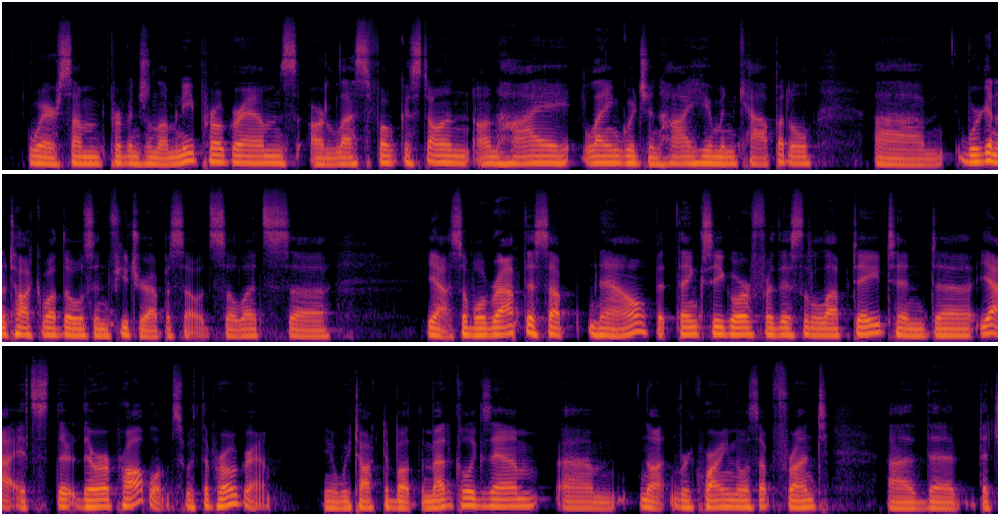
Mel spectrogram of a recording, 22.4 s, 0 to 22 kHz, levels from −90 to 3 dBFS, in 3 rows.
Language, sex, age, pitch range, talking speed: English, male, 30-49, 100-120 Hz, 185 wpm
